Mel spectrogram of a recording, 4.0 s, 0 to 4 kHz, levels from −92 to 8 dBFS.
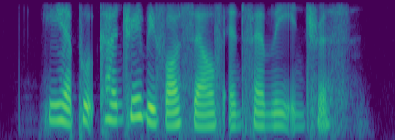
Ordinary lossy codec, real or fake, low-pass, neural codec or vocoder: none; real; 3.6 kHz; none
